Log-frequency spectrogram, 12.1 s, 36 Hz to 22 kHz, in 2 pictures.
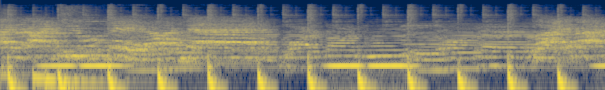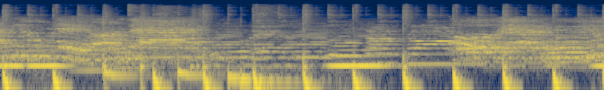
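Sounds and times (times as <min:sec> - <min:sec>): children singing: 0:00.0 - 0:03.5, 0:04.8 - 0:08.4, 0:10.4 - 0:12.0
instrumental accompaniment: 0:00.0 - 0:12.0.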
